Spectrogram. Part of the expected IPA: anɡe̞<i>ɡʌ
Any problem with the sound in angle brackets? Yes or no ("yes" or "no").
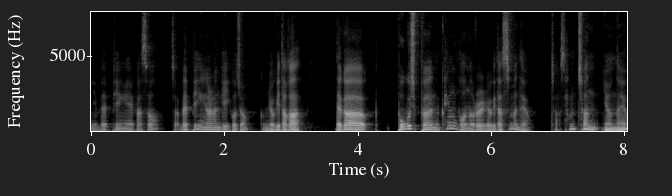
no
